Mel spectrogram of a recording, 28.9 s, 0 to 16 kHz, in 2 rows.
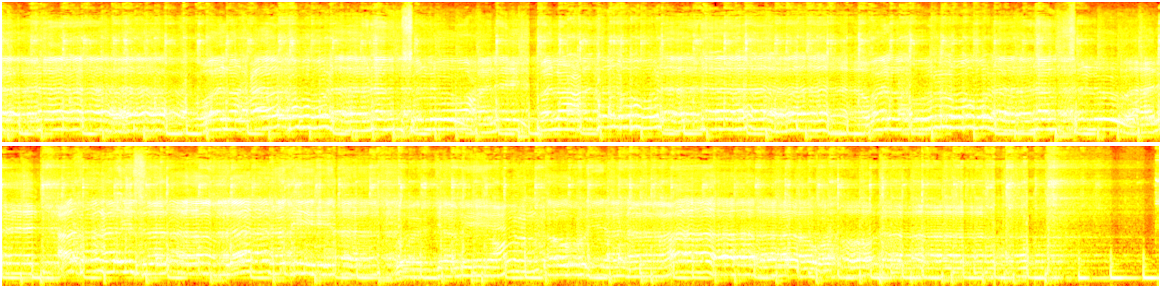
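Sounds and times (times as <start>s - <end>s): percussion rhythm: 0.0s - 28.9s.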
